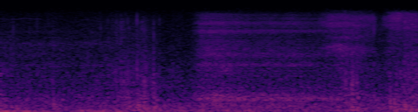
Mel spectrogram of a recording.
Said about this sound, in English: I'm just taking a listen, so just relax for me. And take a deep breath for me, please.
